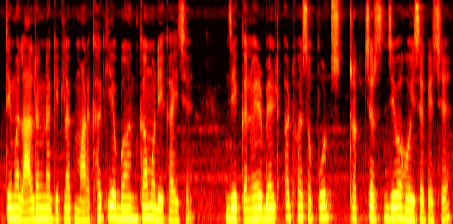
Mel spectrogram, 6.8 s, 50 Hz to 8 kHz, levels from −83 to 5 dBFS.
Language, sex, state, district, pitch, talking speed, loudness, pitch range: Gujarati, male, Gujarat, Valsad, 140 Hz, 160 wpm, -14 LUFS, 130-145 Hz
